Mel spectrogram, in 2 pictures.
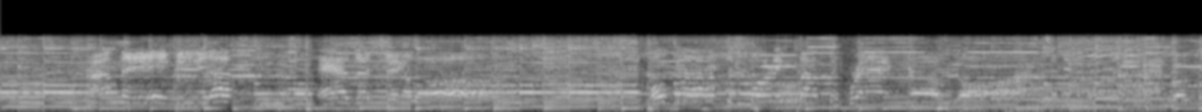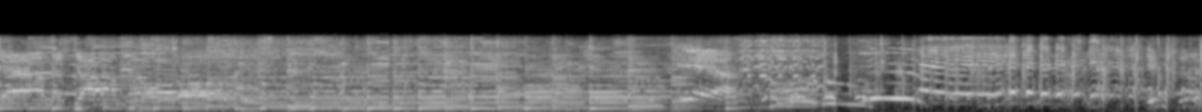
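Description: Acoustic guitar strummed under a group of harmonicas blowing and drawing held chords, a loose, informal jam. Near the end the playing breaks up into a few sliding, wavering notes.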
